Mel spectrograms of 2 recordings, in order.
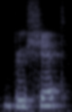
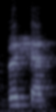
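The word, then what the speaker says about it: Behçet's: everyone what is B how do you say it buet I think it's pronounced buett disease but I could be wrong as well so basically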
